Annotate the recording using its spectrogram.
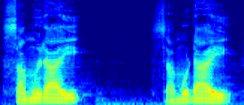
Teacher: Some Japanese pronounce the R like a single tip. So it's like the beginning of a roll, but then they don't continue. Other Japanese pronounce it almost like an L.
